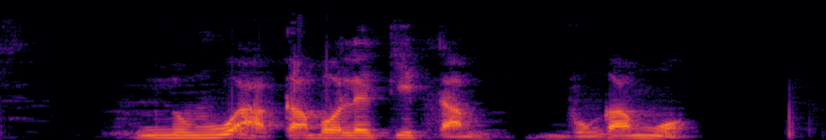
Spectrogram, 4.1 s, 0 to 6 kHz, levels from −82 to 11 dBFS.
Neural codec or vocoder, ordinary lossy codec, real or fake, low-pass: none; AAC, 32 kbps; real; 5.4 kHz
